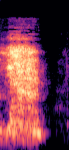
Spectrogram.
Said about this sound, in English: wow, bless, bless you.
